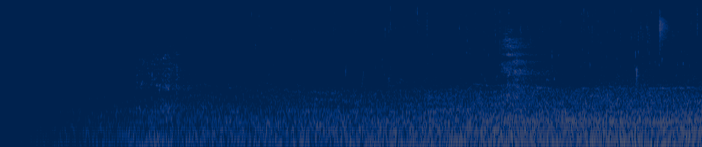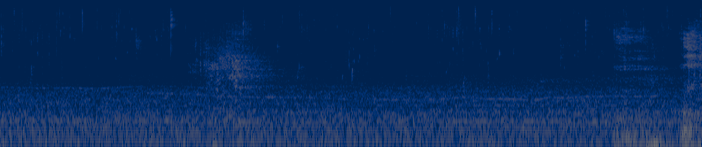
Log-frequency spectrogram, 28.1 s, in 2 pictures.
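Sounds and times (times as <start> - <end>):
cave ambience: 5.9 - 28.0.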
